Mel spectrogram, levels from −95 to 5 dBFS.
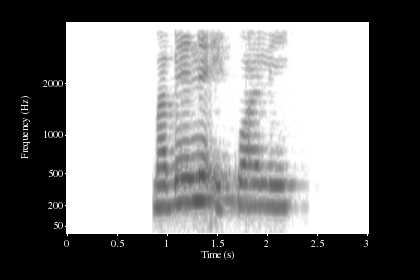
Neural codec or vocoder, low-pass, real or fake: none; 3.6 kHz; real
